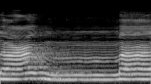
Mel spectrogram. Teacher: میم ساکن کے بعد دوسری میم ہے تو یہاں پر ادغام شفوی ہوگا، یہاں پر بھی غنہ کر کے پڑھیں گے. میم مشدد میں ہمیشہ غنہ ہوتا ہے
